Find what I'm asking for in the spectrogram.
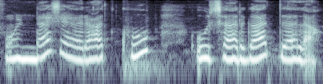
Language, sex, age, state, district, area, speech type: Goan Konkani, female, 18-30, Goa, Ponda, rural, spontaneous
